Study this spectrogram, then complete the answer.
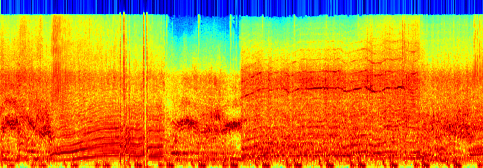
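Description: Tyres screech on the pavement.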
